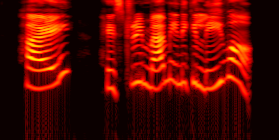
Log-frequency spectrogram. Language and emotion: Tamil, happy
